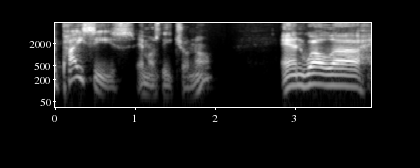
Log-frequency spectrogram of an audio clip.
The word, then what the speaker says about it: Pisces: Life in Pieces, en trozos, en piezas, que no se pronuncia igual que Pisces, hemos dicho, ¿no?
